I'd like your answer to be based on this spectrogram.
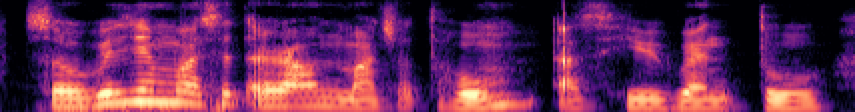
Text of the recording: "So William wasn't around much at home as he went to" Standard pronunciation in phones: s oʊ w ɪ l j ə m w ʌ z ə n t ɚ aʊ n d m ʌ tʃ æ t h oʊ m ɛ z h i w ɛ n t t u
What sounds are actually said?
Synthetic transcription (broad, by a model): s oʊ w ɪ l j ə m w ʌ s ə t ɚ aʊ n d m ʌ tʃ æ t h oʊ m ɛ s h i w ɛ n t t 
